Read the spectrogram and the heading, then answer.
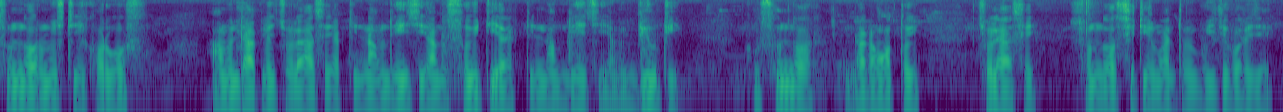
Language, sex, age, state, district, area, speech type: Bengali, male, 45-60, West Bengal, Uttar Dinajpur, urban, spontaneous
